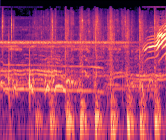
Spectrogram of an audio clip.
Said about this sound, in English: Oh, it's just a cat.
